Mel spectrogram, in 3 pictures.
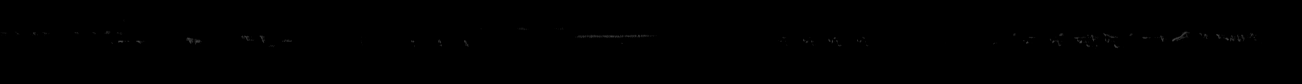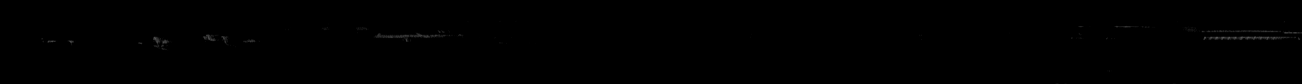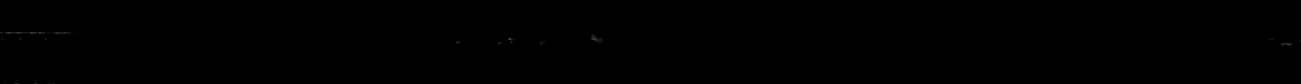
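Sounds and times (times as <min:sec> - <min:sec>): faint songbird chirping: 0:00.0 - 0:12.8, 0:13.4 - 0:18.6, 0:22.2 - 0:22.5, 0:23.1 - 0:27.0, 0:30.5 - 0:32.2, 0:38.7 - 0:39.0.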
